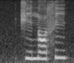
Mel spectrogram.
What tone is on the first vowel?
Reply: low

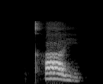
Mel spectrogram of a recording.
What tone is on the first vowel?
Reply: falling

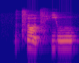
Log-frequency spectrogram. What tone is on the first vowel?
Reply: falling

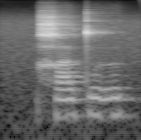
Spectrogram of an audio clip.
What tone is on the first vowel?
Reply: low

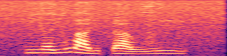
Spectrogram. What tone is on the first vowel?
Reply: rising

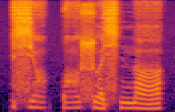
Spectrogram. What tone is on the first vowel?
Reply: falling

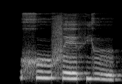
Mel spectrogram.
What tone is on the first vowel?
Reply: low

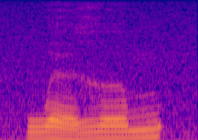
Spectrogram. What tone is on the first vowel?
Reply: low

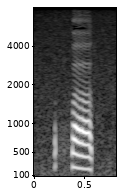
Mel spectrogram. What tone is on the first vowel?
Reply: low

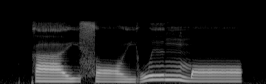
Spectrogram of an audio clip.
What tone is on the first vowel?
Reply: low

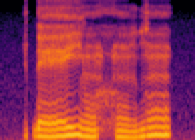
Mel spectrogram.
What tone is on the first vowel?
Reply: rising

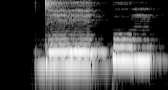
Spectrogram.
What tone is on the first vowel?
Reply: low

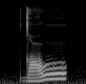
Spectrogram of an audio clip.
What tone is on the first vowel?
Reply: low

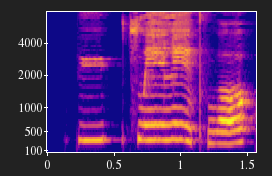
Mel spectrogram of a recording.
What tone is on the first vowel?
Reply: high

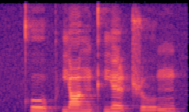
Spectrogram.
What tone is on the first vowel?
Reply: falling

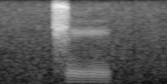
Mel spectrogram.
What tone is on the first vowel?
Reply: falling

